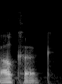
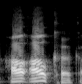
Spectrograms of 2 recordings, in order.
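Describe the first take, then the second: First: Quiet repeat. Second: Louder insistent offer; emphatic. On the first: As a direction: drop it to a mumble. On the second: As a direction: say it up and firm. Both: Real, not acted.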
